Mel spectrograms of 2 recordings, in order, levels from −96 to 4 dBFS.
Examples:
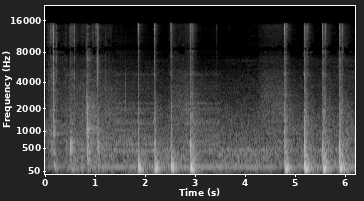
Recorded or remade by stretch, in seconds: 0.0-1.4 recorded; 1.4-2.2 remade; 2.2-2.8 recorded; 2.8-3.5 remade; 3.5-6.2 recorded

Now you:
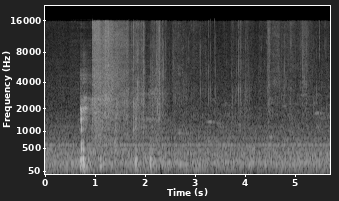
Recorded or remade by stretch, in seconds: 0.0-0.5 recorded; 0.5-2.0 remade; 2.0-5.7 recorded

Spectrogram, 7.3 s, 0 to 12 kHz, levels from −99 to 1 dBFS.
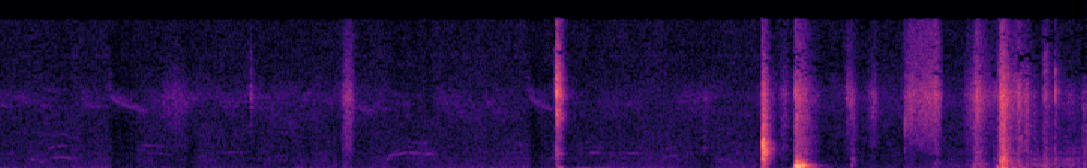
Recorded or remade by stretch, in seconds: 0.0-7.3 recorded

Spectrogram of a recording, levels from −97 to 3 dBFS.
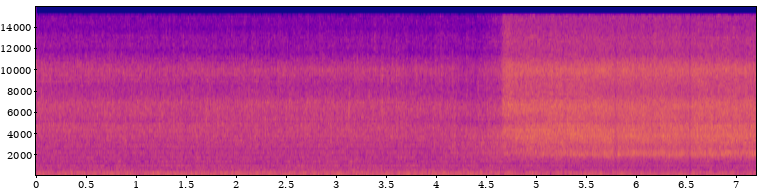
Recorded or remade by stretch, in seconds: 0.0-5.5 recorded; 5.5-6.6 remade; 6.6-7.2 recorded

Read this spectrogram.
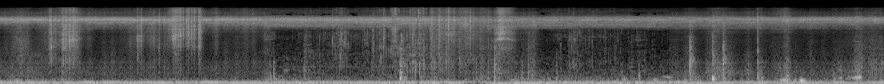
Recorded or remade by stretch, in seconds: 0.0-2.7 remade; 2.7-4.3 recorded; 4.3-5.4 remade; 5.4-6.7 recorded; 6.7-8.8 remade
